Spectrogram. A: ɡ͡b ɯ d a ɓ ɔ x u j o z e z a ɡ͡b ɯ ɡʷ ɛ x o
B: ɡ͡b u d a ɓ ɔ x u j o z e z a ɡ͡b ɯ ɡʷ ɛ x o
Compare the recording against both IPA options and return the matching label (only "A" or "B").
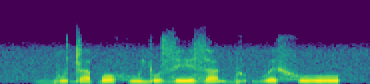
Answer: B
